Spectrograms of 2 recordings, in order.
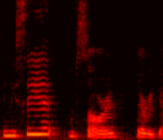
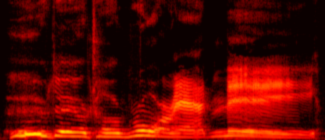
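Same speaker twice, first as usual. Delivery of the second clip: slow, louder monster growl; big monster voice; 4 semitones lower, 9 dB louder, much slower than usual. Acted. Big monster challenging the little ones, slow and menacing. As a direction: loom over them, slow and menacing.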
